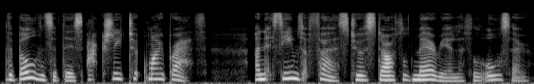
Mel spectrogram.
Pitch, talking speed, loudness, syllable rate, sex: 210 Hz, 225 wpm, -18 LUFS, 5.8 syllables/s, female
